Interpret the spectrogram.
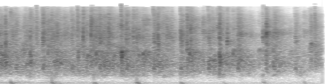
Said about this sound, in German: Halleluja, Gott ist so groß, oder? Okay. Und weil, ja komm, wir klatschen für Gott.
